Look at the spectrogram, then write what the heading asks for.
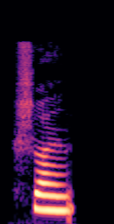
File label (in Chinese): "拴", Chinese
